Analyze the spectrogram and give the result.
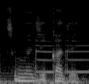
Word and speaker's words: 旋風: まあ、余談ですけどこの「つむじ風」って漢字で書くと「旋風」って読むんですね知らなかったはいで、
